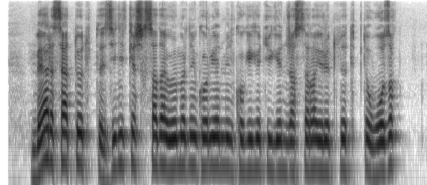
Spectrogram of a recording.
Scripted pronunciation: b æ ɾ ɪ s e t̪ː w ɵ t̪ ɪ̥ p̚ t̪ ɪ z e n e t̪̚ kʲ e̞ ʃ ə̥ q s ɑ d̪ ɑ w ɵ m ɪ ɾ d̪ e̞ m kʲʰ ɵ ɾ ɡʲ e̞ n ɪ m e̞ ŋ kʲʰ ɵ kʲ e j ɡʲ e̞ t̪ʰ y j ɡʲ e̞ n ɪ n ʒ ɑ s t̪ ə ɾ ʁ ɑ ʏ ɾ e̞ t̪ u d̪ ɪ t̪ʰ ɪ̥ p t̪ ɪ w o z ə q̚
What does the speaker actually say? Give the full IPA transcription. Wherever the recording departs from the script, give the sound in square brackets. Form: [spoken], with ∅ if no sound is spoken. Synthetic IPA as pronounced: b æ ɾ ɪ s [æ] t̪ː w ɵ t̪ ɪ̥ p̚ t̪ ɪ z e n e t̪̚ kʲ e̞ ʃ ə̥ q s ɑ d̪ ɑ w ɵ m ɪ ɾ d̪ e̞ [ŋ] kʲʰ ɵ ɾ ɡʲ e̞ n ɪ m e̞ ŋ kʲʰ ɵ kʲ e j ɡʲ e̞ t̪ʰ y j ɡʲ e̞ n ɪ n ʒ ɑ s t̪ [ɑ] ɾ ʁ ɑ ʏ ɾ e̞ t̪ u d̪ ɪ t̪ʰ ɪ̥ p t̪ ɪ w o z ə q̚

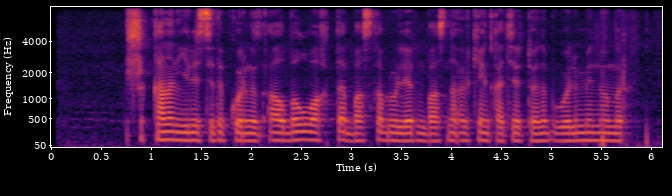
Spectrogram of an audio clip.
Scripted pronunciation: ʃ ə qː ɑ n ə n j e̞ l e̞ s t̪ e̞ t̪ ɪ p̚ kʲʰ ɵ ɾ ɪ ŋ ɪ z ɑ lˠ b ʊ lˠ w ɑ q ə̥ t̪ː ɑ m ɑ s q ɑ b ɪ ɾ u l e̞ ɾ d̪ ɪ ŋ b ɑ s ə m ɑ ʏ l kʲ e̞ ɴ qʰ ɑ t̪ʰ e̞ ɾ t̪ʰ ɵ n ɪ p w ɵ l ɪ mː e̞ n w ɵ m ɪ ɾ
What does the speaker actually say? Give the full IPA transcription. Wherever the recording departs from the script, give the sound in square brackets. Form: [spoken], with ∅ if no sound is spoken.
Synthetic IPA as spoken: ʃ ə qː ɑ n ə n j e̞ l e̞ s t̪ e̞ t̪ ɪ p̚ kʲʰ ɵ ɾ ɪ ŋ ɪ z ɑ lˠ b ʊ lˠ w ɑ q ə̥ t̪ː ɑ [b] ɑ s q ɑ b ɪ ɾ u l e̞ ɾ d̪ ɪ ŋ b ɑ s ə [n] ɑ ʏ l kʲ e̞ ɴ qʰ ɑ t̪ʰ e̞ ɾ t̪ʰ ɵ n ɪ p w ɵ l ɪ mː e̞ n w ɵ m ɪ ɾ

